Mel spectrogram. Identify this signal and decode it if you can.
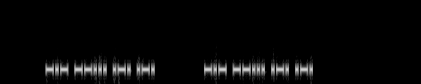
Morse code, heard as a keyed tone, about 53 wpm, 700 Hz. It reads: K7RR K7RR
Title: USA Call Signs - 4 Characters - Repeated 2x - 50wpm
